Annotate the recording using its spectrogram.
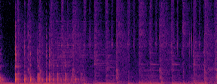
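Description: Quiet background music with low sustained bass notes. Right at the start comes one sharp tap: a putter striking a mini-golf ball.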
